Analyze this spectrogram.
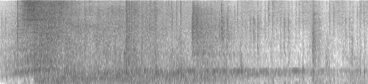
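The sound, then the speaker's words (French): A single explosion of explosives covered with jute sacks to muffle it, directed at a concrete vault, goes off with a deep, heavy, muffled thud, followed by a low rumbling roar that lingers and slowly fades over several seconds, with no voices. “Ils ont placé des sacs de jute sur les explosifs. C'était non seulement pour étouffer le bruit, mais aussi pour diriger l'explosion vers la chambre forte.”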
